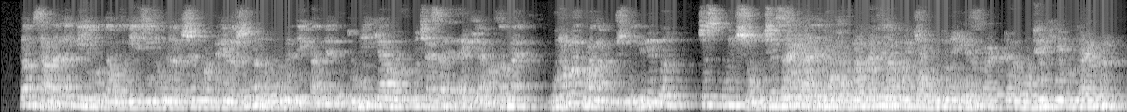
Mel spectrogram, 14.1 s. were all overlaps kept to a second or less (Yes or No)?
No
